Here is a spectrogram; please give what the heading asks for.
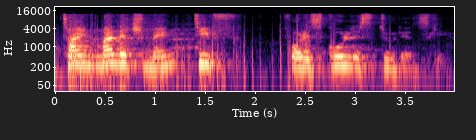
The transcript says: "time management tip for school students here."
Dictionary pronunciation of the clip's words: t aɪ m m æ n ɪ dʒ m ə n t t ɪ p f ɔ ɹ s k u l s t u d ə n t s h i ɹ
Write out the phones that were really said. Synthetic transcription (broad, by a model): t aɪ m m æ n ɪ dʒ m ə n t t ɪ f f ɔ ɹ s k u l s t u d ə n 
